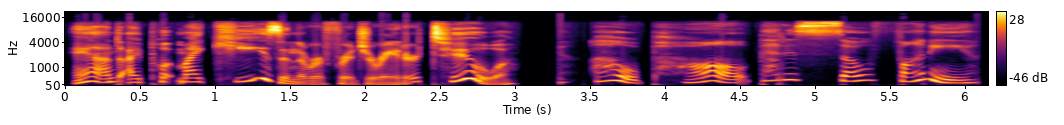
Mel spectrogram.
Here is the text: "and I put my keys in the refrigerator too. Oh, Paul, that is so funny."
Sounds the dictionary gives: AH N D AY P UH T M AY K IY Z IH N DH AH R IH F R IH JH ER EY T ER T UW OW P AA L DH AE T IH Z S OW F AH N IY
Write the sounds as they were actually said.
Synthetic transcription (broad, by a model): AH N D AY P UH T M AY K IY Z IH N DH AH R IH F R IH JH ER EY T ER T UW OW P AA L DH AE T IH Z S OW F AH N IY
